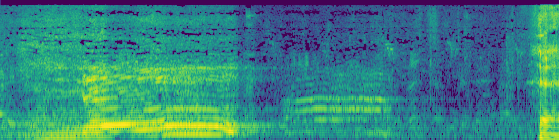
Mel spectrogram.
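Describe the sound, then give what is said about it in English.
Cow mooing, a long, loud drawn-out low call followed by a softer second moo, then a brief sharp noise at the end. “Oh, listen to that sacred cow there in the background. Yeah. The beautiful mother cow.”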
